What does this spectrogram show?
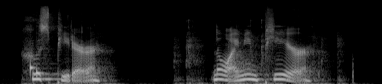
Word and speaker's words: Pierre: Peter no I mean Pier p p Pier that's how you pronounce his name isn't it Pier not Peter Pier this man Pierre oh Pierre yeah hola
